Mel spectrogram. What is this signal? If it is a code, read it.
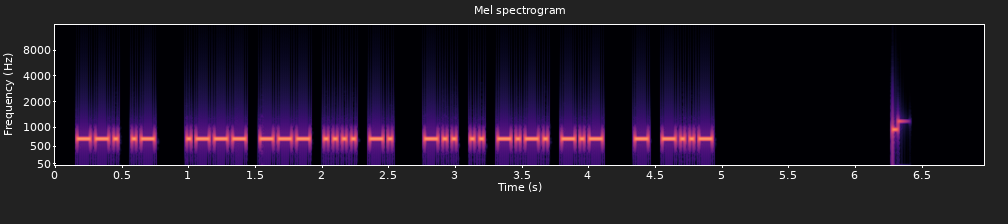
Morse code, heard as a keyed tone, about 36 wpm, 700 Hz. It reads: GA JOHN DICK TX
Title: K1USN SST QSO Practice - 35wpm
